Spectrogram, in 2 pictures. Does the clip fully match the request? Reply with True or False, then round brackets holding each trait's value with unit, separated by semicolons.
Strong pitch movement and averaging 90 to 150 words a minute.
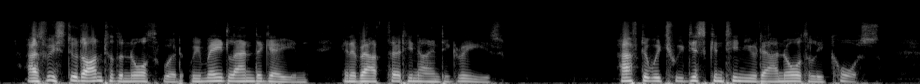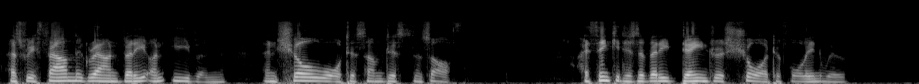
False (3.1 semitones; 145 wpm)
